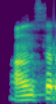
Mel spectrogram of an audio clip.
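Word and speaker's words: answer: सा अक्षर मुख है तो सर आंसर हम लोग पढ़ते हैं तो इसमें डब्लू नहीं बोलते हैं हम लोग तो यहां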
